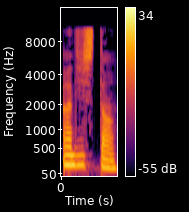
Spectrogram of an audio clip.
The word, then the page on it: indistinct: francais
